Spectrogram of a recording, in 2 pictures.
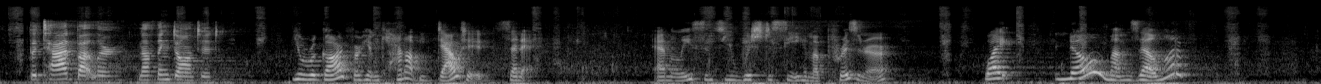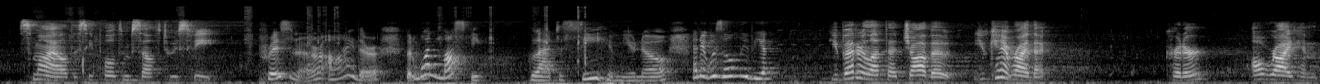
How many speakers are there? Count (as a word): two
